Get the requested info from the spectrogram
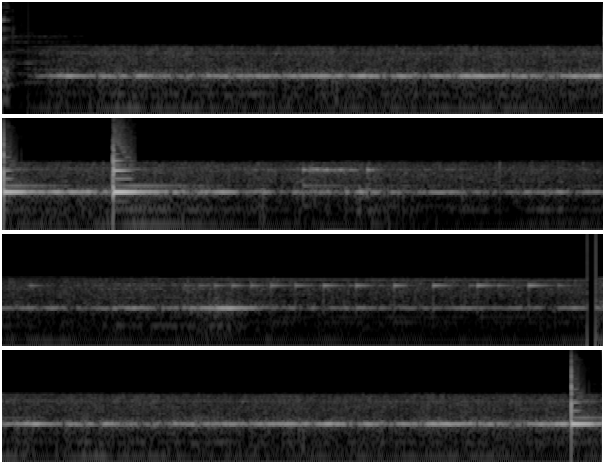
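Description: Sonification of the BepiColombo spacecraft's Italian Spring Accelerometer recording from its Venus flyby, shifted down into the range the ear can hear: a steady low hum with two sharp clicks about eight and nine seconds in, and faint higher tones through the middle. It renders the spacecraft's changes in acceleration from Venus's gravity, rapid temperature changes and reaction-wheel movements.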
